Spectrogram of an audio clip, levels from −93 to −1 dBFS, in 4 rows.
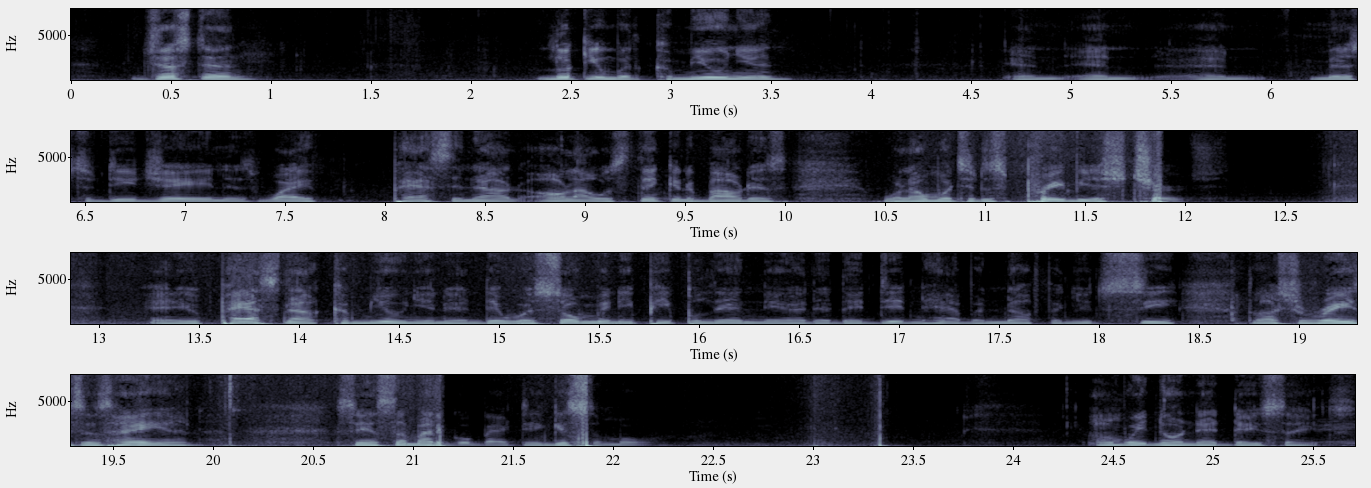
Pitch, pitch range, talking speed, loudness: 130 Hz, 115-145 Hz, 165 wpm, -38 LUFS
